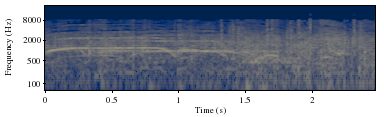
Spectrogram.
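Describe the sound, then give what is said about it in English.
Audience cheering and clapping, a loud, steady wash of crowd noise and applause that carries on without a break. “the people out there in that audience who are cheering for that”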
